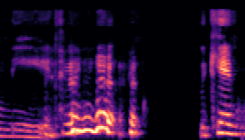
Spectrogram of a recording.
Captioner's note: laughter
